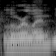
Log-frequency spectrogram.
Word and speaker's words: Lurelin: Near Lurelin Village, how you pronounce that? – Yeah. – Lurelin? – Yes, yeah.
